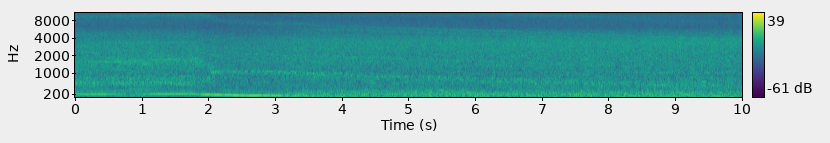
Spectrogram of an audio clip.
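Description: Nissan S15 Silvia's turbocharged SR20DET four-cylinder running hard on a chassis dyno. Its note falls away about two seconds in as the run ends. A steady rushing noise of the wheels and dyno rollers follows, with a faint high whine slowly falling as they coast down.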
